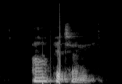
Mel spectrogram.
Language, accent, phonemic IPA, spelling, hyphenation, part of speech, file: English, Southern England, /ˈɑː.pɪˌtæn/, Arpitan, Ar‧pi‧tan, proper noun, LL-Q1860 (eng)-Arpitan.wav
- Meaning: Franco-Provençal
